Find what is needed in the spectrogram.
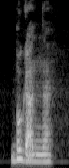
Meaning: second-person singular present indicative/subjunctive of bougonner
- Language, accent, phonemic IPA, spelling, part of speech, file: French, Canada, /bu.ɡɔn/, bougonnes, verb, LL-Q150 (fra)-bougonnes.wav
